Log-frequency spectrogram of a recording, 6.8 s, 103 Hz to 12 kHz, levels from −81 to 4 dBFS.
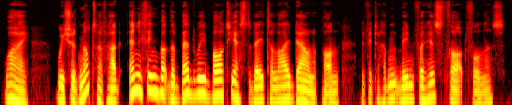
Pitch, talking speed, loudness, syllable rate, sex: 125 Hz, 210 wpm, -19 LUFS, 5.3 syllables/s, male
